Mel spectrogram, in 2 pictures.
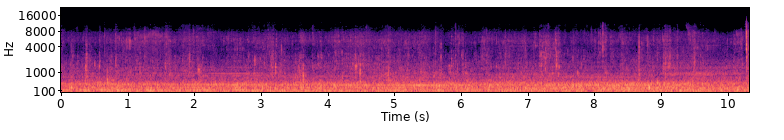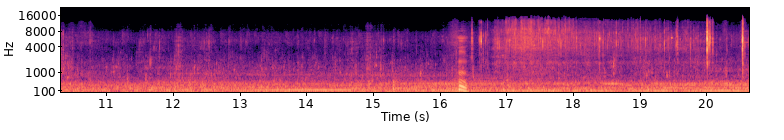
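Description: Steady low hum of a bow-mounted trolling motor holding the boat in place. About sixteen seconds in comes a sharp knock with a short falling whine, then a brief hiss.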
